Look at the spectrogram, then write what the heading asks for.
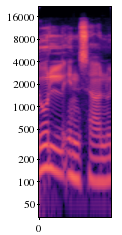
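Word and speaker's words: الإنسان: اسی طرح یرید الانسان، یہ الف سائلنٹ لیٹر ہے، تلفظ نہیں ہوگا.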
